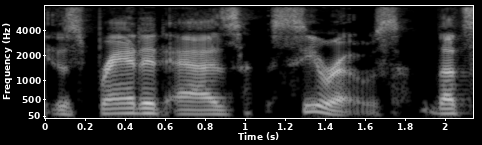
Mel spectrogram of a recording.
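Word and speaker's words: Ciro's: first building on your right is branded as Ceros. That's spelled C I R O apostrophe S.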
